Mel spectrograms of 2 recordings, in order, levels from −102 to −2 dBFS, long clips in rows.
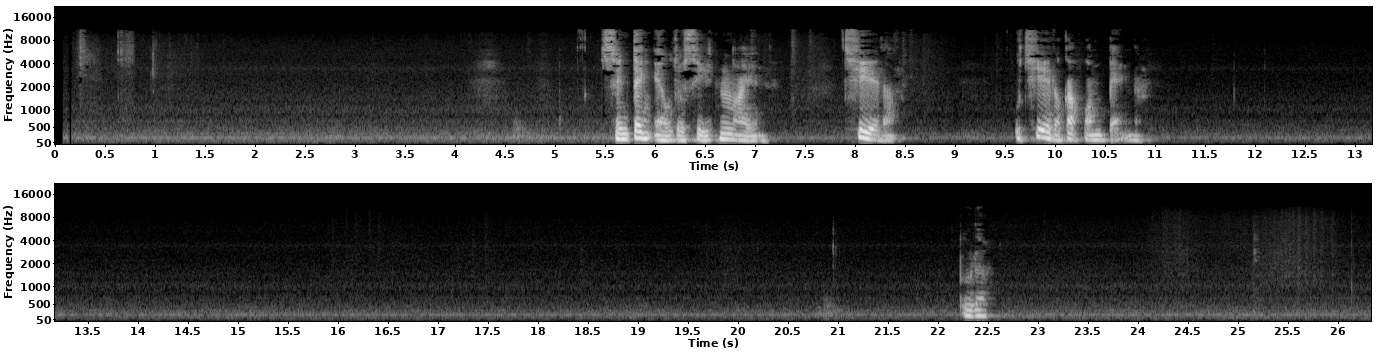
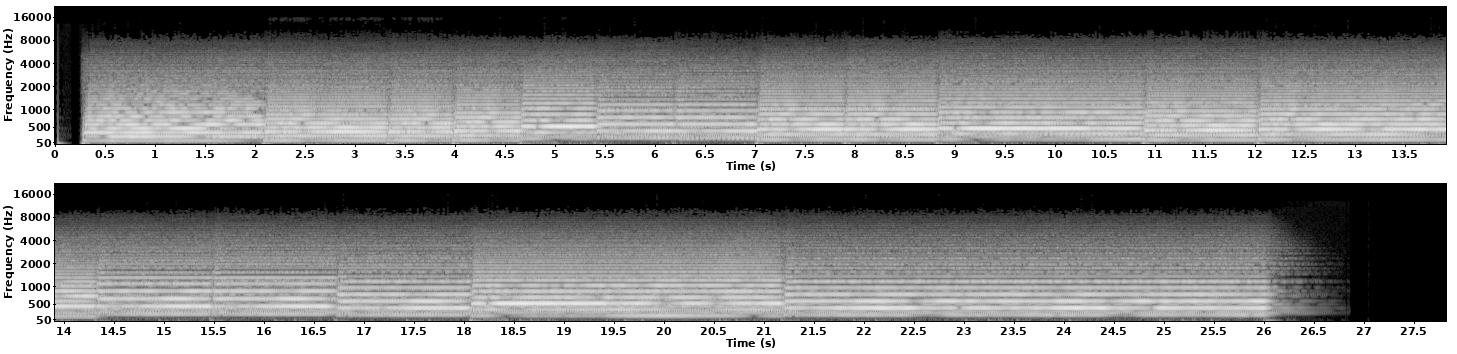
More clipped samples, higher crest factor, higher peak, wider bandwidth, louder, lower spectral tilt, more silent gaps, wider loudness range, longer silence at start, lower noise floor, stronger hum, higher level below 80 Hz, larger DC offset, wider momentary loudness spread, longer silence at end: neither; first, 28 dB vs 12 dB; about the same, -2 dBFS vs -4 dBFS; first, 11.5 kHz vs 8.4 kHz; second, -22 LUFS vs -16 LUFS; about the same, -6.5 dB/octave vs -7 dB/octave; second, none vs 0.16-0.23 s; first, 14 LU vs 2 LU; first, 5.45 s vs 0 s; first, -62 dBFS vs -55 dBFS; neither; second, -70 dBFS vs -52 dBFS; neither; first, 17 LU vs 4 LU; first, 3.85 s vs 1.6 s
